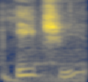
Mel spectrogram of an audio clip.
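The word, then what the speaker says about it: いち: I have decided to name him Ichi, pronounced Ichi, okay?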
